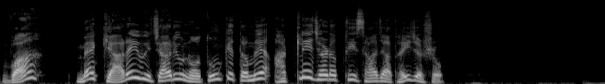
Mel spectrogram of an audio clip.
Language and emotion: Gujarati, surprised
